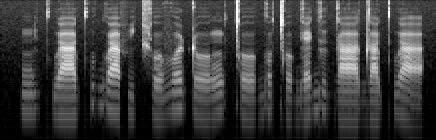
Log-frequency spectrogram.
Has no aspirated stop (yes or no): no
